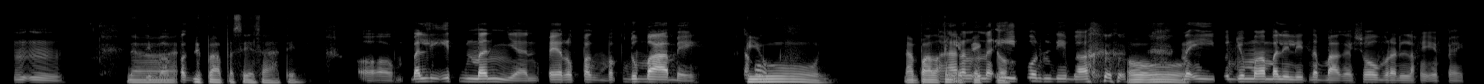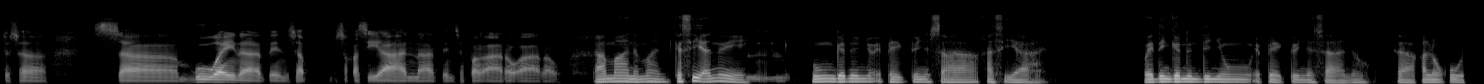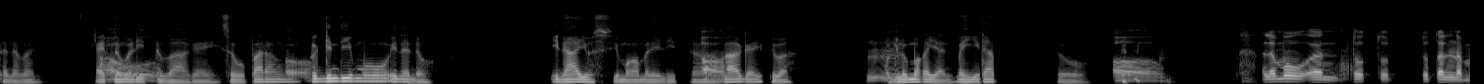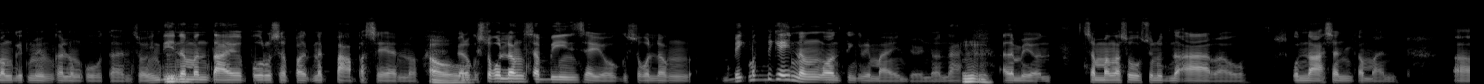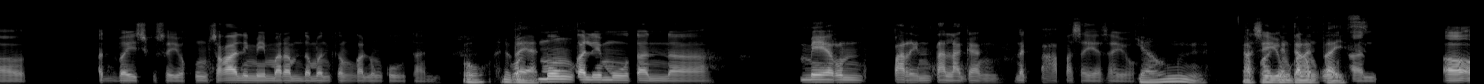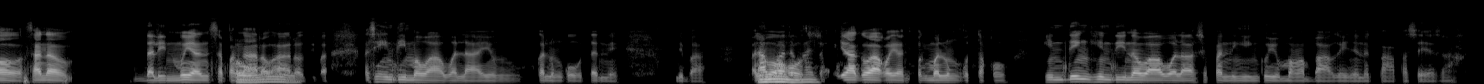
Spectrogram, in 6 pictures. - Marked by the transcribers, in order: other background noise; sniff; chuckle; wind; chuckle; tapping
- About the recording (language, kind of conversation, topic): Filipino, unstructured, Ano ang nagpapasaya sa puso mo araw-araw?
